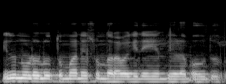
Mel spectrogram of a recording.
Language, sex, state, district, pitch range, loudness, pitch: Kannada, male, Karnataka, Koppal, 125-140 Hz, -13 LUFS, 130 Hz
